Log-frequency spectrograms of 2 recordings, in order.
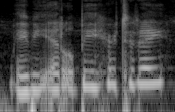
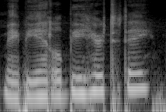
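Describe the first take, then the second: First: Much higher, hopeful wondering; higher hopeful repeat. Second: Mild hopeful wondering, rising at the end; hopeful musing. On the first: Player repeating a daily wish, higher and hopeful. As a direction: lift the whole line with rising hope. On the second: Player waking up each day, mildly hopeful. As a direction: wonder it lightly to yourself. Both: Acted. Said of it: "Every day I get up and it's like".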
